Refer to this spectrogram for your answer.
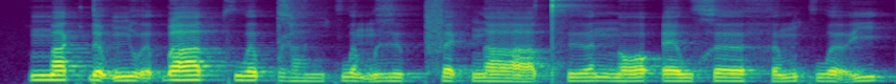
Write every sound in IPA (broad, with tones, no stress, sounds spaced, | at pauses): m a˦˥ k̚ ɗ ə̰˧˨ w ɲ ṵ˧˨ ə̯ ɓ aː˦˥ t̚ k w ə˦˥ p̚ ɣ a̤˨˩ ŋ k w ə̰˧˨ m ɣ ɨ˨˩ p̚ f ɛ˨˩ k̚ n aː˧˩ t̪ʰ ɨ˨˦ ə̯ n ɔ˨˦ ʔ ɛ˧ w x əː˧ h ə˨˦ m k w ə̰˧˥ j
